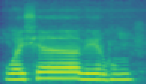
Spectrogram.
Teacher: اظہار شفی ہے، وشاورہم، شین بھی باریک پڑا ہے، الف بھی باریک پڑا ہے، لیکن یہاں پہ الف مدہ ہے تو ایک الف کے برابر کھینچ کے پڑھنا ہے.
